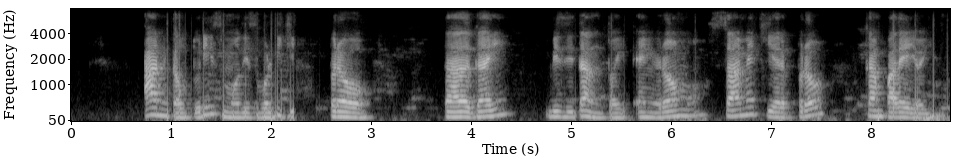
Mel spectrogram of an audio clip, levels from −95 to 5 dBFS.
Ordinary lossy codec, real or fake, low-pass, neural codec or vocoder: Opus, 32 kbps; real; 7.2 kHz; none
